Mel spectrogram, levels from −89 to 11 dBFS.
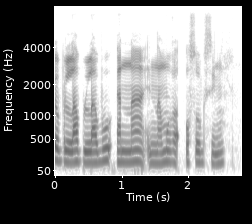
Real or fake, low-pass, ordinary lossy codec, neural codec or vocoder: real; 7.2 kHz; none; none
